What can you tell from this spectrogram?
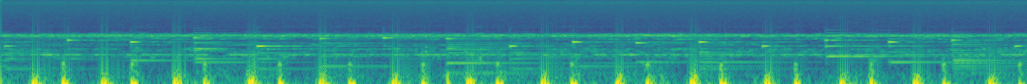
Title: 舒眠向 來媽媽的懷抱中好好休息 耳朵按摩+心音 ❤Ear Massage+ Heart sound❤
